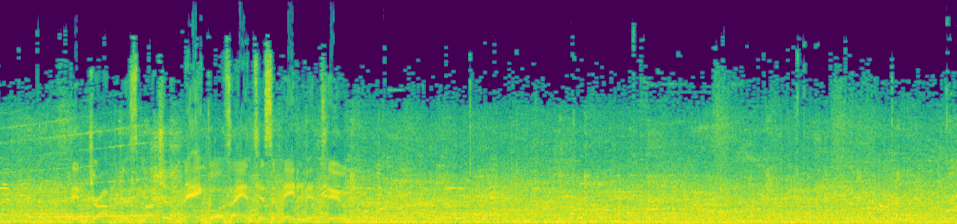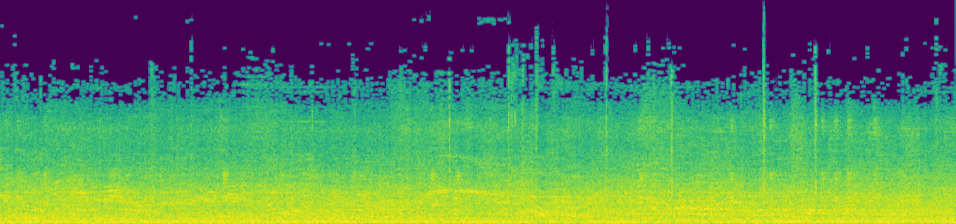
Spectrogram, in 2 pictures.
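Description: Arcade machines beep, chime and play music loudly all around.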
